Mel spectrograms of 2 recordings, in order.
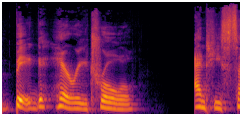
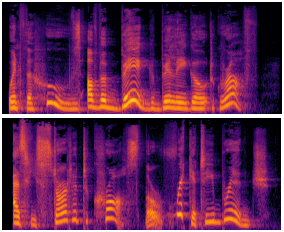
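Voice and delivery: ordinary delivery

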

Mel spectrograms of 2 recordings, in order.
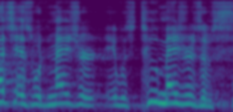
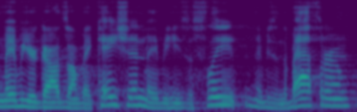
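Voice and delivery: low, soft mocking taunt; a hint of taunting prophet, lower and softer; trash talking; 6 semitones lower, 8 dB quieter than usual. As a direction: needle them quietly with a smirk. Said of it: "He's trash talking".

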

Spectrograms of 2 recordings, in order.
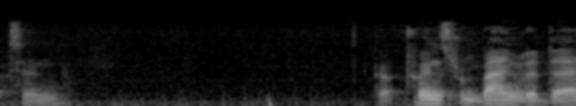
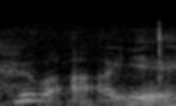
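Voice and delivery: higher, softer, choked-up voice; a touch of tearful; 8 semitones higher, 6 dB quieter than usual. Retold or imitated. Crying mother asking her helper who he is, tearful. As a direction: ask through held-back tears. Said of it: "the woman is crying".

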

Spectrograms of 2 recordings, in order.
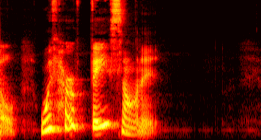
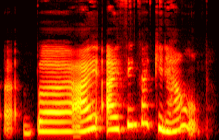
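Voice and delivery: higher, cheerful little greeting; brightly; 6 semitones higher, 4 dB louder than usual. A narrator's reading. Old woman at the front door, bright higher greeting. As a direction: pipe up politely and cheerfully. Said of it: "she said brightly".

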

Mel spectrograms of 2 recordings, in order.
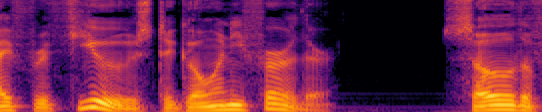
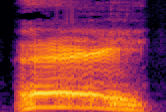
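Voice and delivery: high, raised roar of a challenge; giant's roar; 9 semitones higher, 4 dB louder than usual. A narrator's reading. Rival giant confronts the one holding his man, roaring. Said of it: "he roared".

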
